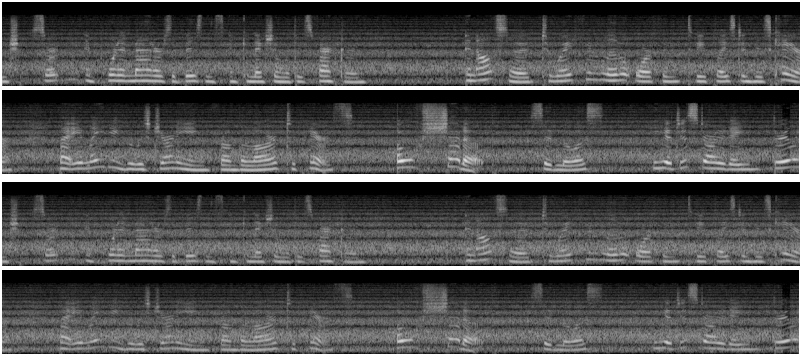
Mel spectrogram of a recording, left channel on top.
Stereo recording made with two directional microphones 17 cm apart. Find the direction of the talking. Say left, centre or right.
left.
